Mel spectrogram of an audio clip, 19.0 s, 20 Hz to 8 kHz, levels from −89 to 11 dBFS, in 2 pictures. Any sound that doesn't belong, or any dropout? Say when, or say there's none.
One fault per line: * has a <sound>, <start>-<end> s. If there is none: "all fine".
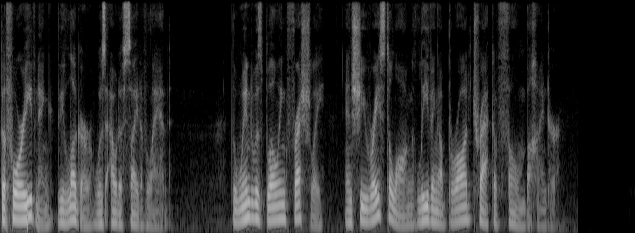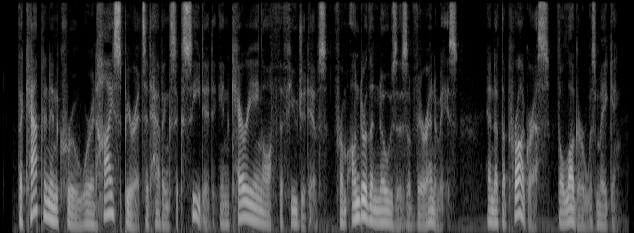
all fine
